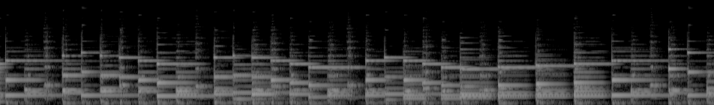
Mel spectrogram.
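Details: Bright piano melody of repeated, evenly spaced notes plays throughout, with no animal voice heard.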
